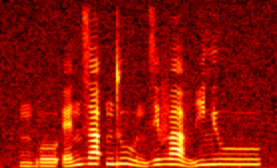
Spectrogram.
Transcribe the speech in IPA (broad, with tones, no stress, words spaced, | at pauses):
mboː˩ʔɛ˥nza˥ʔnduː˥˩ nzɪ˥va˥˩vi˥lʲuː˥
